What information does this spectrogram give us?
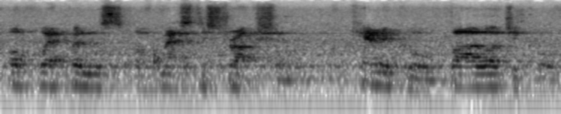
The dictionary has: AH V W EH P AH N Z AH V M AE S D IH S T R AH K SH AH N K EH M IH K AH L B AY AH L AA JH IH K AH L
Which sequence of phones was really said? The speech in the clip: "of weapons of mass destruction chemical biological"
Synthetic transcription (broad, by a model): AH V W EH P AH N Z AH V M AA S D IH S T R AH K SH AH N K EH M IH K AH L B AY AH L AA JH IH K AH L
